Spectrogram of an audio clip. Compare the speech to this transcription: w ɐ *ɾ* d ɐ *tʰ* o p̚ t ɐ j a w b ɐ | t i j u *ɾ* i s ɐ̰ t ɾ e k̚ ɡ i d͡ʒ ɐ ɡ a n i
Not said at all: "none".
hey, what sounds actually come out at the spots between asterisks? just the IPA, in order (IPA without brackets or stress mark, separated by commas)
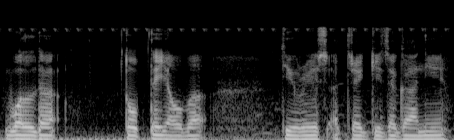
l, t, ɾ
